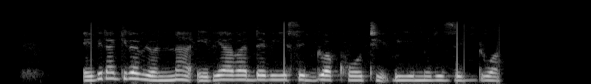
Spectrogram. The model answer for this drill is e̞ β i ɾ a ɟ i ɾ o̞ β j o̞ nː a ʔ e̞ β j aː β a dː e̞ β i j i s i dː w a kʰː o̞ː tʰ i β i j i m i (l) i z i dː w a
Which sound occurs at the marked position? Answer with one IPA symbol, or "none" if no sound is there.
ɾ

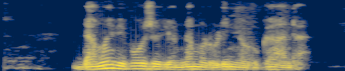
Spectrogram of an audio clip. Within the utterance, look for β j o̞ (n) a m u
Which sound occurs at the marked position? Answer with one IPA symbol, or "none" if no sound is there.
nː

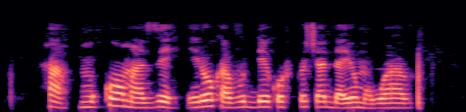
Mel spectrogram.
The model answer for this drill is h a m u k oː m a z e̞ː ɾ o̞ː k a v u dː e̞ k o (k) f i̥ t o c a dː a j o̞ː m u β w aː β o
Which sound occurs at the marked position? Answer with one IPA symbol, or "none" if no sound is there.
none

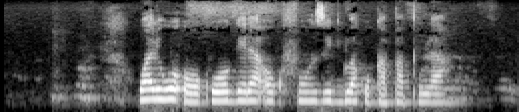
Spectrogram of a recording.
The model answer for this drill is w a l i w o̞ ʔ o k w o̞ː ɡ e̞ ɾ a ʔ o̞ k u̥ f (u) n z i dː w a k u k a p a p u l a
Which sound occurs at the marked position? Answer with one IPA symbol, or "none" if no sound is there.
uː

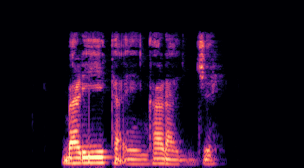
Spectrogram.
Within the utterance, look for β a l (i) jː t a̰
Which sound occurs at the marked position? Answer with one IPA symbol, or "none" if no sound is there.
i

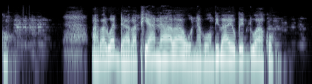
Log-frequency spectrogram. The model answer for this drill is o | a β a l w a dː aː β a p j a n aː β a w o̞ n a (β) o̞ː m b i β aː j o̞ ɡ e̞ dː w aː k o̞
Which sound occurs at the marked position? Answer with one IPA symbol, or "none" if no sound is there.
β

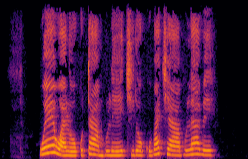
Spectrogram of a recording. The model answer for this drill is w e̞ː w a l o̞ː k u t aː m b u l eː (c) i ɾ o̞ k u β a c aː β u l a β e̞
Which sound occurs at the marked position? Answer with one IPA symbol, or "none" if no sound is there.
c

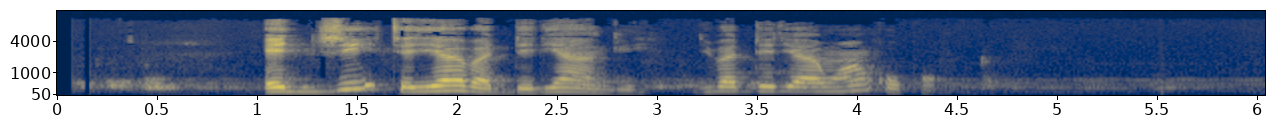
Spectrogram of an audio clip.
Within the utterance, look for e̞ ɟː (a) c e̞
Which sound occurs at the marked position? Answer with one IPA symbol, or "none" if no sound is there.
i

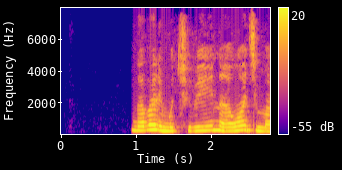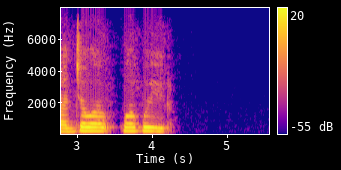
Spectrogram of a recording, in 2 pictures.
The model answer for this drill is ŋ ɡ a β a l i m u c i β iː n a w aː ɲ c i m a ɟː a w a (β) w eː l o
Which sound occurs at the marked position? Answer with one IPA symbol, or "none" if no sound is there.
β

